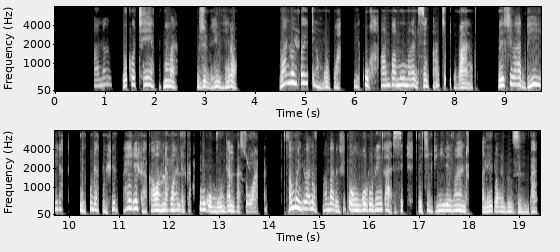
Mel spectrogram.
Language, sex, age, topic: Ndau, female, 25-35, health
